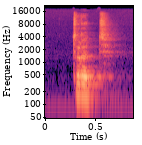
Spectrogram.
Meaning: 1. bitch (pejorative term for a woman) 2. boring, narrow-minded or slow person 3. pussy, cunt (vulva or vagina)
- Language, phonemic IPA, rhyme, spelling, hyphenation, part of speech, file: Dutch, /trʏt/, -ʏt, trut, trut, noun, Nl-trut.ogg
